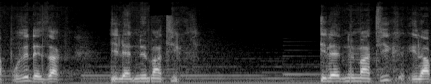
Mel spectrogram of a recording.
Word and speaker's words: pneumatique: Il y a un P au départ, mais on prononce pneumatique, on ne dit pas pneumatique.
